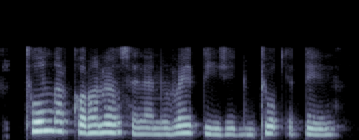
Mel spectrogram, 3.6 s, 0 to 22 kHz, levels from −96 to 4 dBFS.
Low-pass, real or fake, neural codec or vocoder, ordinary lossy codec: 5.4 kHz; fake; codec, 24 kHz, 0.9 kbps, WavTokenizer, medium music audio release; none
